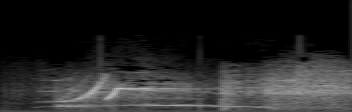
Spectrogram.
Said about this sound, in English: Meow, meow. Put that cat outside and come here.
